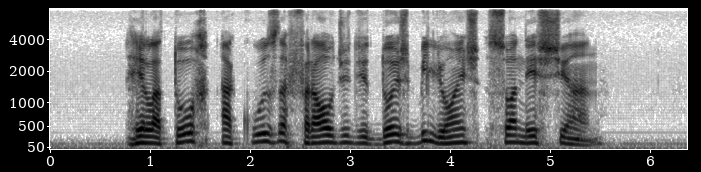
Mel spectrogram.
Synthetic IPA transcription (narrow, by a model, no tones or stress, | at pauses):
helat̪oɾakuzɐfɾawd͡ʒɪd͡ʒɪd̪ojzbiʎõj̃ssɔneʃt͡ʃɪɐ̃nʊ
